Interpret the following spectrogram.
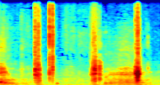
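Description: A Glock pistol being field-stripped: a few short metallic clicks and slides as the slide is drawn forward off the frame.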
